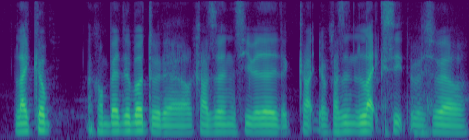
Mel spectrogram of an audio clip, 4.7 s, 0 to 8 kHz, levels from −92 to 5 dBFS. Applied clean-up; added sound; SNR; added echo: neural separator model SepFormer DNS4.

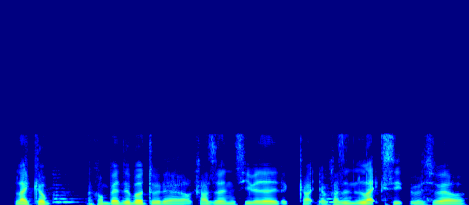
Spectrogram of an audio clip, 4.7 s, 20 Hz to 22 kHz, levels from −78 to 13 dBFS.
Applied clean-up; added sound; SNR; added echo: classical method spectral subtraction.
